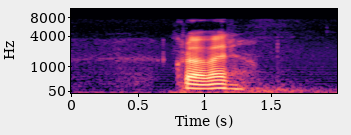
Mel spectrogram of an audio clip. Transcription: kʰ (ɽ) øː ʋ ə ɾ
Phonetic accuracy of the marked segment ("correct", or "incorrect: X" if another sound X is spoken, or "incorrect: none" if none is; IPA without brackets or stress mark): correct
